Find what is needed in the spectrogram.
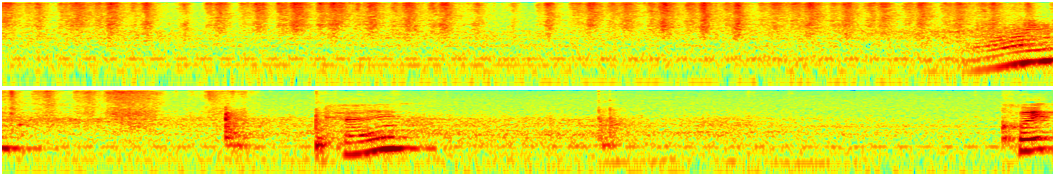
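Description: Seasoning shaken in quick rattling strokes from a plastic shaker bottle over raw pork chops for about the first six seconds. Two short rising vocal sounds come about halfway through and a couple of seconds later.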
